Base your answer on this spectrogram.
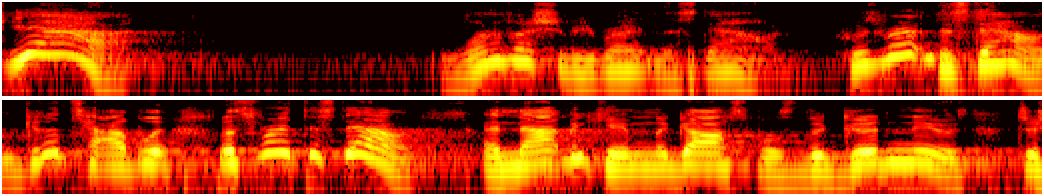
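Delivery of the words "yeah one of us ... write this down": acted eagerness. Acting out eager disciples deciding to write.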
